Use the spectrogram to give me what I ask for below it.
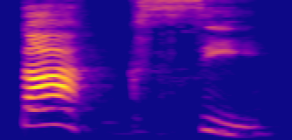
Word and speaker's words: táxi: Boxe e táxi. Olha o som, a gente pronunciando já sabe que a palavra é escrita com a letrinha X, mas quando a gente pronuncia, ela tem som X, X, C e S.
